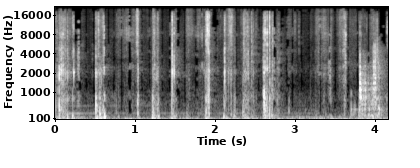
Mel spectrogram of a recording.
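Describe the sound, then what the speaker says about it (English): Tarot cards being shuffled by hand, a quick run of papery riffles and slaps in irregular bursts, close and fairly loud, with no talking. "that's my poor shuffling"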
